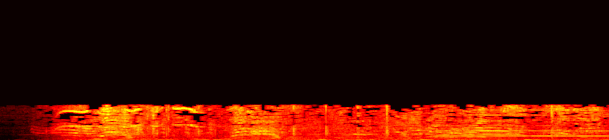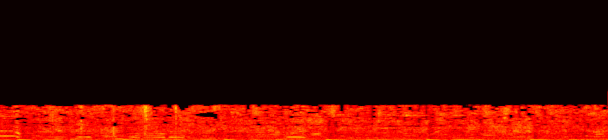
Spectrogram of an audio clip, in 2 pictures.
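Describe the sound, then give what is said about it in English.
A crowd cheers and shouts as a man is arrested by police, a loud, steady roar of overlapping voices that starts abruptly and keeps going without a break, full of chatter and raised calls. “Well, it's a protected group with the left cheering as he's arrested.”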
